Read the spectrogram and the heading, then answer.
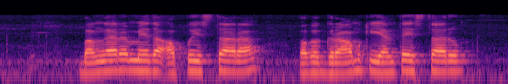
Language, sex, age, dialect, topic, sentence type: Telugu, male, 46-50, Utterandhra, banking, question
